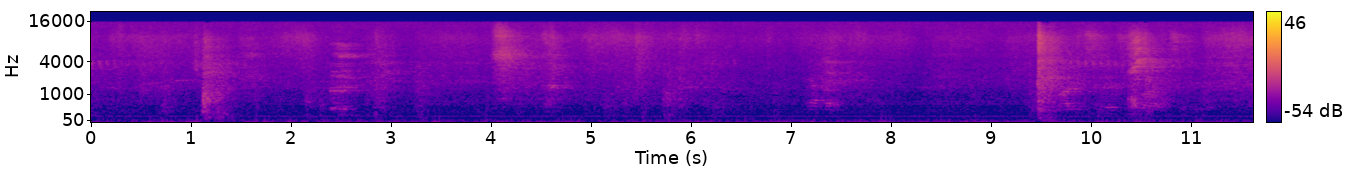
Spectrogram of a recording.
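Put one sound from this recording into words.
Bodies thump and scuffle on a padded mat in a large echoing hall.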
